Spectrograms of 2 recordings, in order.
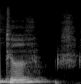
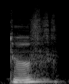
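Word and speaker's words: טוב: one the translation goes like this good means tov or tov morning means booker you pronounce it like so notice that in hebrew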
